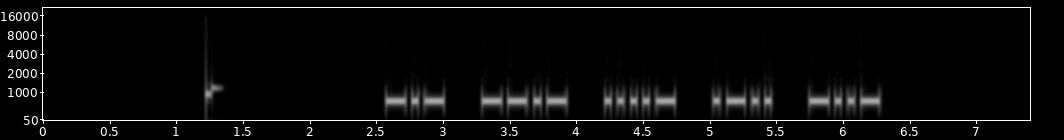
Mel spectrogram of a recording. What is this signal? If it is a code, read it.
Morse code, heard as a keyed tone, about 25 wpm, spaced as for 18 wpm, 700 Hz. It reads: KQ4LX
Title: USA Call Signs - 5 Characters - 2x Character Spacing - 25wpm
